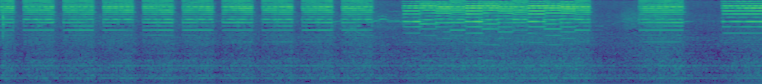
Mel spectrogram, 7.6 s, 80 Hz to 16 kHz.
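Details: Pico Owl V1 ESC calibration, master throttle raised to top then battery plugged in: short high electronic beeps in a stepped pattern, then a longer tone sequence as throttle is lowered, ESCs accepting calibration.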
